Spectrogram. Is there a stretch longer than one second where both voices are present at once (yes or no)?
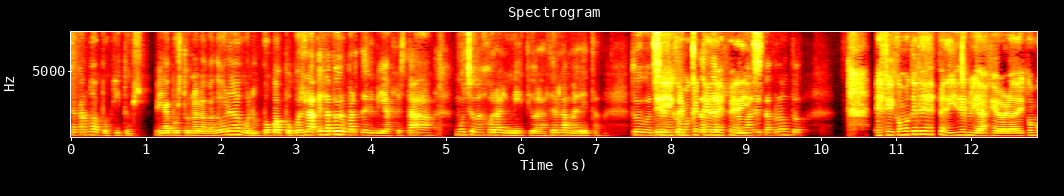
yes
